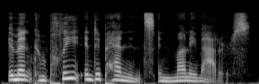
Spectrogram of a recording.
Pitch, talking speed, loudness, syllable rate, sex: 185 Hz, 160 wpm, -20 LUFS, 6.4 syllables/s, female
